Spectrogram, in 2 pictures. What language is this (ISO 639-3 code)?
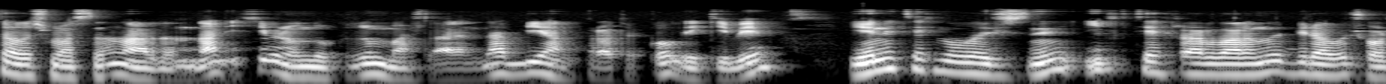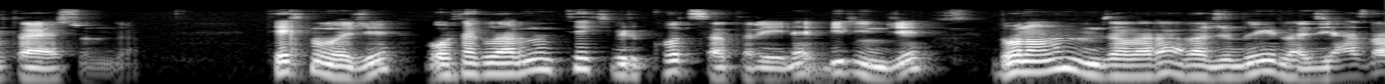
tur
